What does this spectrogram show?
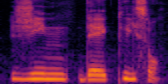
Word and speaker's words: Jeanne de Clisson: Can I see the pronunciation? I won't look at any Sure. notes. Yes. Right there. Jeanne de Clisson.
